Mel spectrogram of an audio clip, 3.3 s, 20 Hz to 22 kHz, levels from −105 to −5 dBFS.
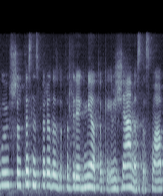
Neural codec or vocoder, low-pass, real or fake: codec, 24 kHz, 3.1 kbps, DualCodec; 10.8 kHz; fake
